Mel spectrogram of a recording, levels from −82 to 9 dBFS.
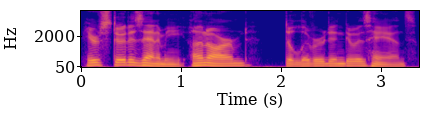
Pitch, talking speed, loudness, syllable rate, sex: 110 Hz, 160 wpm, -17 LUFS, 6.1 syllables/s, male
